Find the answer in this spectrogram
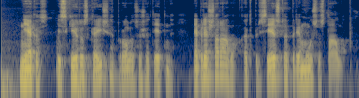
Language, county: Lithuanian, Kaunas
